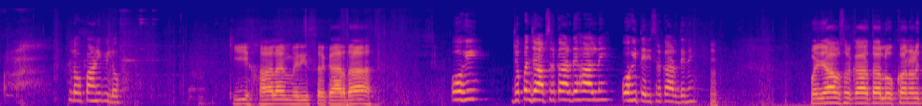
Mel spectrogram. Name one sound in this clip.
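A woman talks sharply, close by.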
